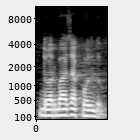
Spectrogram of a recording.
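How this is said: It is said with a Bengali-accented pronunciation. The speaker calls it wrong. "अगर वो बंगाली है तो वो हिंदी ऐसे बोलेगा"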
